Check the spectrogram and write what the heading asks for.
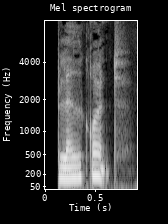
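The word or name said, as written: BLADGRØNT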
